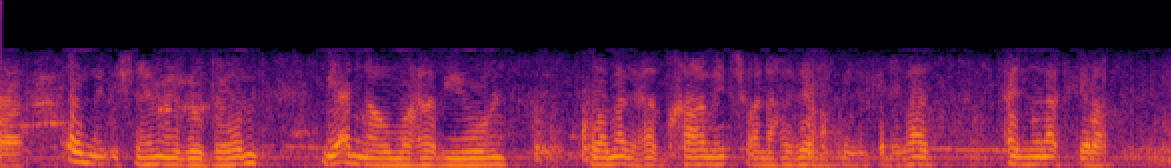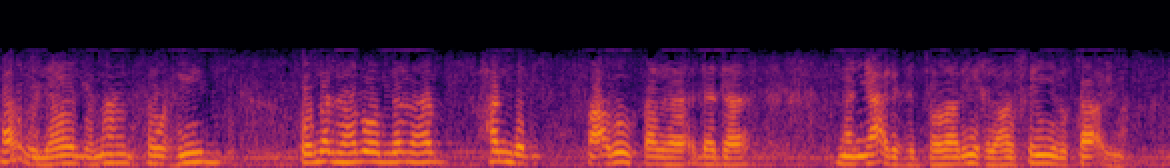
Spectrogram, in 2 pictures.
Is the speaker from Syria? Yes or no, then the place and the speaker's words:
yes; Syria; أنا أذكر من تاريخ حياتي هناك في سوريا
